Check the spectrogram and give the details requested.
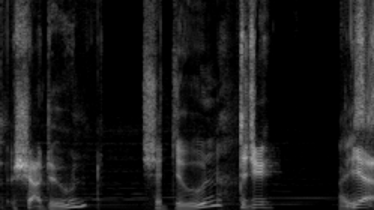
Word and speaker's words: ShaDoWn: know a lot of today has been about pronunciation but I remember I always called shadown like uh shadown but then apparently it's shadon shadon did you I used to say shadon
